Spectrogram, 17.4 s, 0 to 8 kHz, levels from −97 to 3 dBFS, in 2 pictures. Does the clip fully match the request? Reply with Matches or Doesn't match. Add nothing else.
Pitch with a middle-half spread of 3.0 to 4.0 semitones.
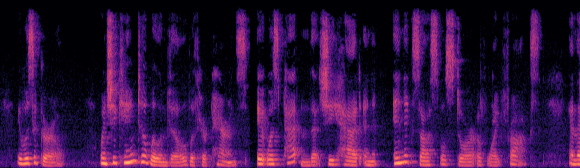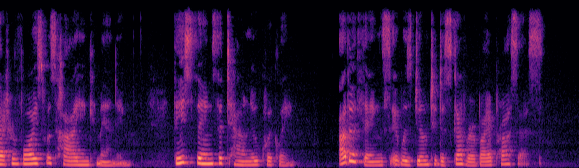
Doesn't match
